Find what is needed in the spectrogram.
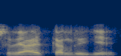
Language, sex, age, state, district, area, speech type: Urdu, female, 18-30, Bihar, Gaya, urban, conversation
